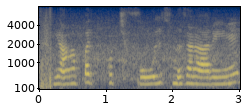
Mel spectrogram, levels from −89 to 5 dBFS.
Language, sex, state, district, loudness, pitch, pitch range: Hindi, female, Haryana, Jhajjar, -17 LUFS, 260 Hz, 245-290 Hz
